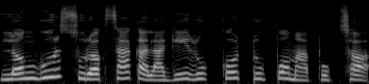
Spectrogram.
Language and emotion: Nepali, neutral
